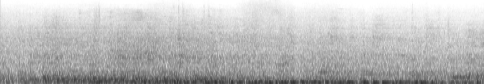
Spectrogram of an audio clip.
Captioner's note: thunder rumbles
